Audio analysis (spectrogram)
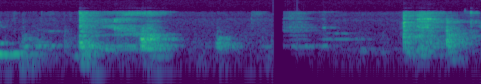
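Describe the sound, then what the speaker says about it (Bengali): A spoon scrapes and stirs semolina and grated coconut in a pan on a village home stove, with several short bursts of scraping and metal clatter separated by brief pauses, close and moderately loud. "এবার একটু নাড়াচাড়া করে নিচ্ছি"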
